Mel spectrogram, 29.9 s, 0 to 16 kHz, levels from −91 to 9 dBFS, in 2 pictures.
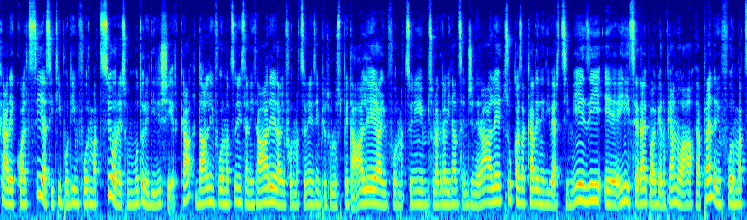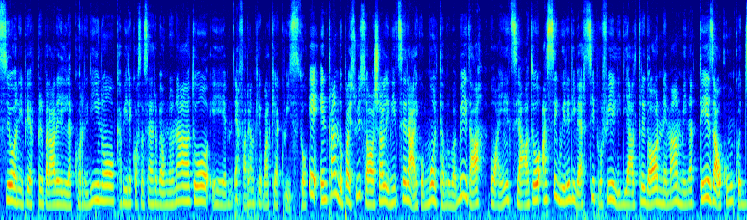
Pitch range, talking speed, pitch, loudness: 175-225 Hz, 155 wpm, 190 Hz, -26 LUFS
